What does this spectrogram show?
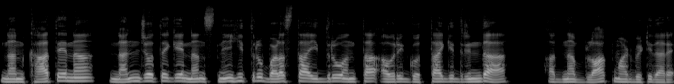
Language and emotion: Kannada, sad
